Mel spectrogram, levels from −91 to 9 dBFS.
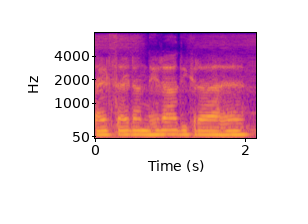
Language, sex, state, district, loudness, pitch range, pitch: Hindi, male, Jharkhand, Deoghar, -13 LUFS, 105-110 Hz, 110 Hz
